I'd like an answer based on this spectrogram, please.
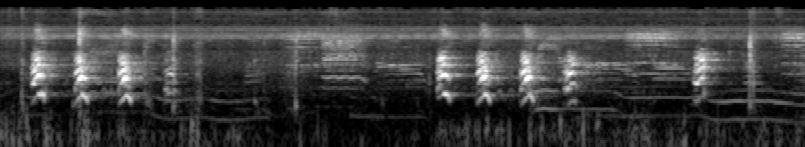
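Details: Several goats of an expanding herd bleating in bursts of three or four sharp calls, with softer, flatter, drawn-out bleats between them and light background noise.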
